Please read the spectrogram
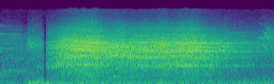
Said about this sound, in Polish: Poza tym słyszymy głosy papug.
